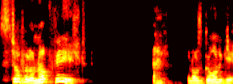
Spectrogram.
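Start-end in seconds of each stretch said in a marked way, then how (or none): 0.0-1.1 mock, raised, high-pitched sharp snap. Retelling being woken while talking in sleep and snapping at him; retelling a snap. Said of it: "I just snapped at him and went".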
